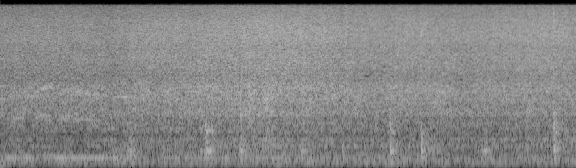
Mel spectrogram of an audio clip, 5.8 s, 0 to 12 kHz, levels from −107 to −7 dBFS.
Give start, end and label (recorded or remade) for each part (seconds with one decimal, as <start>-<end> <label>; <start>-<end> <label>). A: 0.0-3.5 recorded; 3.5-5.8 remade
